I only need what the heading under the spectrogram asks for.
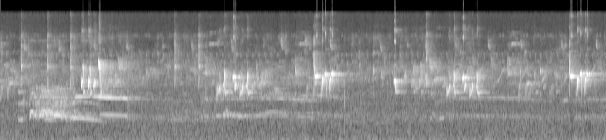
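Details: Lively dawn singing from a cucak kombo as morning breaks: bursts of high chirps and whistled notes come in clusters every second or two over a steady low background tone.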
